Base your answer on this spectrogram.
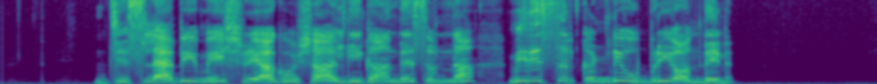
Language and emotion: Dogri, happy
